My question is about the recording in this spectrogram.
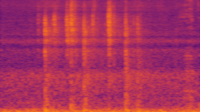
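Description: Light, quick footsteps of sneakers tapping on the floor during side-to-side footwork steps, over a steady low hum.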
